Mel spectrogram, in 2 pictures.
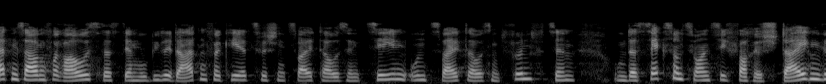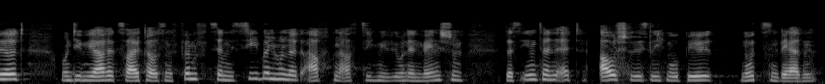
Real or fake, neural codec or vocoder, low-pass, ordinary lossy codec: fake; codec, 16 kHz, 2 kbps, FreqCodec, larger model; 7.2 kHz; none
